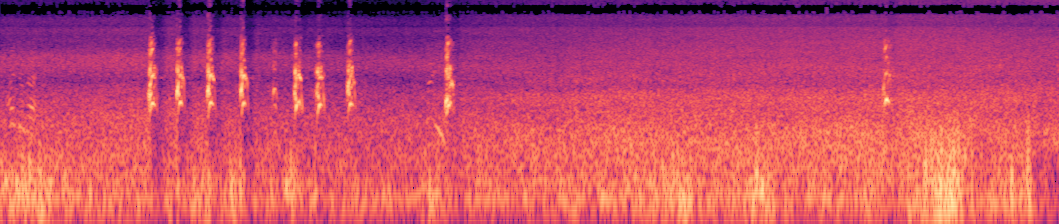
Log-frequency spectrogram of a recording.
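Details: A Shetland Sheepdog named Tsumugi barks while playing at the sea after rain: a quick run of about eight sharp barks between two and seven seconds, then a single bark near thirteen seconds, over steady surf and wind noise.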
